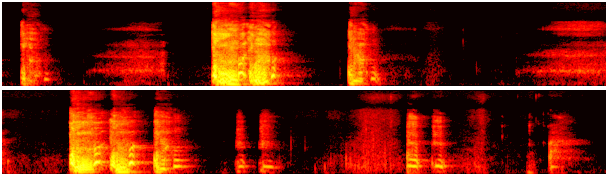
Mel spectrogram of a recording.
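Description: Recurring bouts of deep coughing, about a dozen coughs in clusters, with quiet breaths between bouts.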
